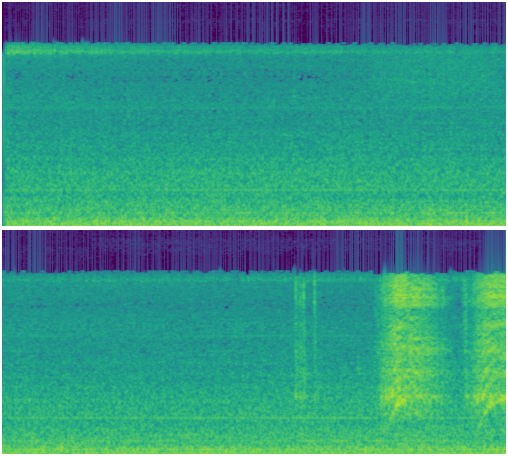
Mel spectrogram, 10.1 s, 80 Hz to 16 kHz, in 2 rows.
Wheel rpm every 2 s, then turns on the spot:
0, 0, 0, 0, 10.
none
